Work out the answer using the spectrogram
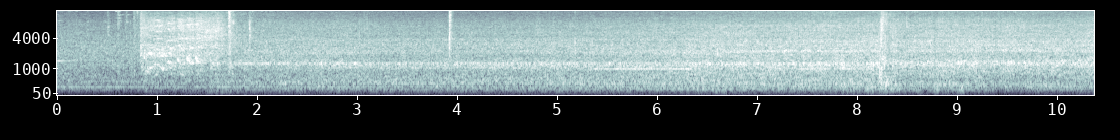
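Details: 6.4 diesel truck after turbo repair. Quick crank and catch in about one second, then a steady idle with a faint, even whistle. It starts cleanly and idles fine.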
